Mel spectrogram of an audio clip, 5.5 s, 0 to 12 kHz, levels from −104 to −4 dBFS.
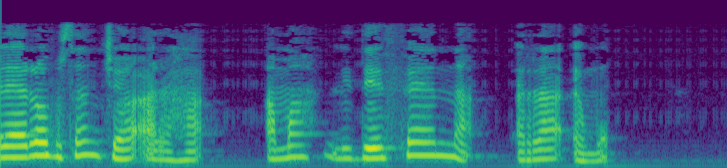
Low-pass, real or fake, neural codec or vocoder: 7.2 kHz; real; none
